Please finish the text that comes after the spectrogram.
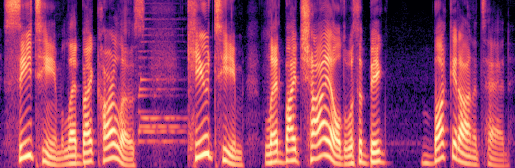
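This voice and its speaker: A man chats casually as he streams a story game. His voice sits a little high and is recorded very dry and close. He is opinionated, wry and freely profane. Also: very animated, slow pace, dry recording, soft background music. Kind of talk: casual livestream commentary on a visual novel game.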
